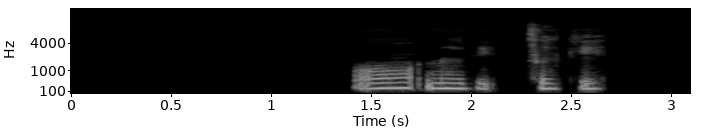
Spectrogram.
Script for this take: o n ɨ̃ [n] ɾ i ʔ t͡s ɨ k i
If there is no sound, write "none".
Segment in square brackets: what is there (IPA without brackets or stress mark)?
none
